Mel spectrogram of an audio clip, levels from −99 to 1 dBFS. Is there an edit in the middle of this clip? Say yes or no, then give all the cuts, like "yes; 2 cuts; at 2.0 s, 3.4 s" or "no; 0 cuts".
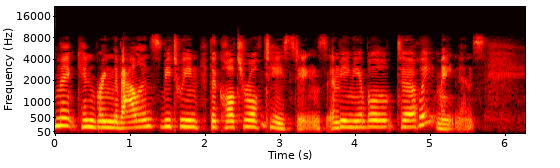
yes; 4 cuts; at 2.0 s, 2.7 s, 3.8 s, 4.8 s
